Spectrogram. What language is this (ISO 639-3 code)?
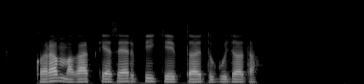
kln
